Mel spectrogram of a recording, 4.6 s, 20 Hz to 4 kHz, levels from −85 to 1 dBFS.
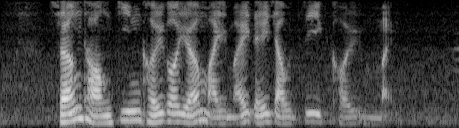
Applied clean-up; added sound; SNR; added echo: none; none; none; none.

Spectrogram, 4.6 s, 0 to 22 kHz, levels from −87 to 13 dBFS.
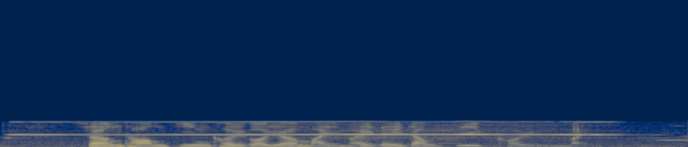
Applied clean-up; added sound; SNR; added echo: none; Wind instrument, woodwind instrument; 1 dB; none.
